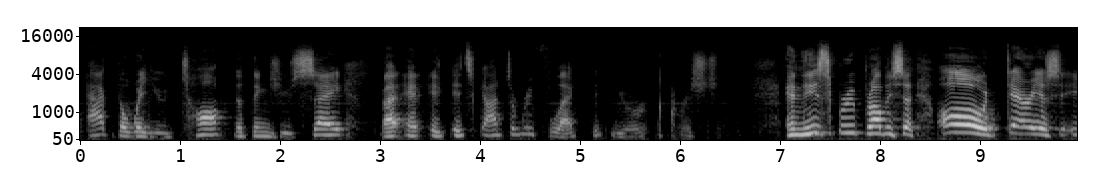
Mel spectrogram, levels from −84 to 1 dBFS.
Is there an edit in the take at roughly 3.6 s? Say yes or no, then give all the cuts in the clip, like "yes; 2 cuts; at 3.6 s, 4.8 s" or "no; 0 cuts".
yes; 1 cut; at 3.6 s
